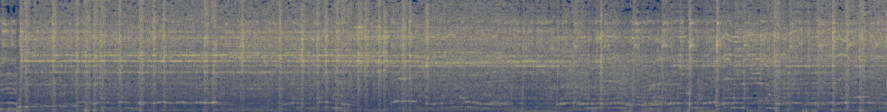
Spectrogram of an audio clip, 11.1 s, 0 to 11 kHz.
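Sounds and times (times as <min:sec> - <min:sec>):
congregation clapping: 0:00.0 - 0:11.0
drum beat: 0:00.0 - 0:11.0
gospel band playing: 0:00.0 - 0:11.0.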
